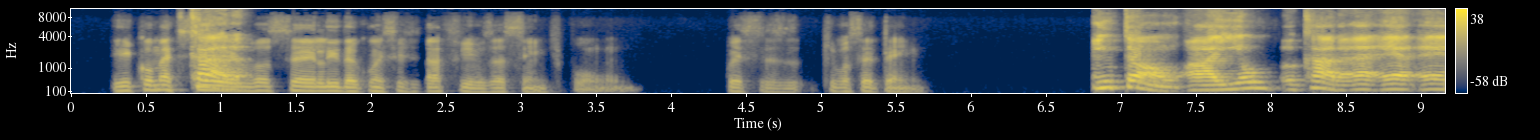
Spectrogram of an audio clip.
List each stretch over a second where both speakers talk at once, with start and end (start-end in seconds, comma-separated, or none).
none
